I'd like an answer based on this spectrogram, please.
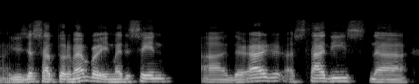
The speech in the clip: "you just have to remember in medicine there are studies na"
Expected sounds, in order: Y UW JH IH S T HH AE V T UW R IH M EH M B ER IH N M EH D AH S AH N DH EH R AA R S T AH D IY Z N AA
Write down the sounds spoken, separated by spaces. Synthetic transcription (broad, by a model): Y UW JH IH S T HH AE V T UW R IH M EH M B ER IH N M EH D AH S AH N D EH R AA R S T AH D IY S N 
